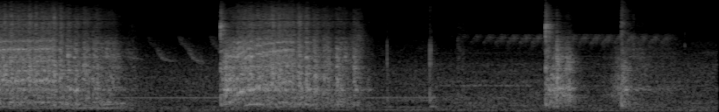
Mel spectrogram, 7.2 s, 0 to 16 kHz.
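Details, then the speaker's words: 1983 Honda Goldwing GL1100 Aspencade with rebuilt carbs and spark plugs in, spark confirmed on both sides: short strained whirring bursts die without turning the engine over; old starter suspected, replaced. "Here you can hear what it was doing with the spark plugs in. It wouldn't turn over. It maybe did it once or twice. So we decided we needed a new starter."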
